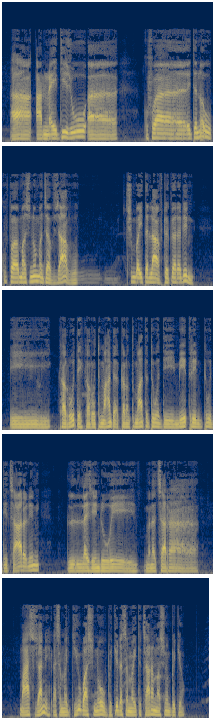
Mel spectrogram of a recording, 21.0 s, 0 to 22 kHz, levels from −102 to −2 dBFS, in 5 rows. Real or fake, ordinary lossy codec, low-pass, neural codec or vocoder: fake; MP3, 48 kbps; 9.9 kHz; vocoder, 22.05 kHz, 80 mel bands, WaveNeXt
